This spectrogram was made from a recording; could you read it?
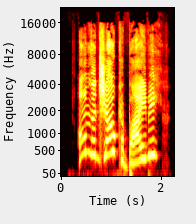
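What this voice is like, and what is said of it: Joker character voice. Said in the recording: “doing it in your Joker voice”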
